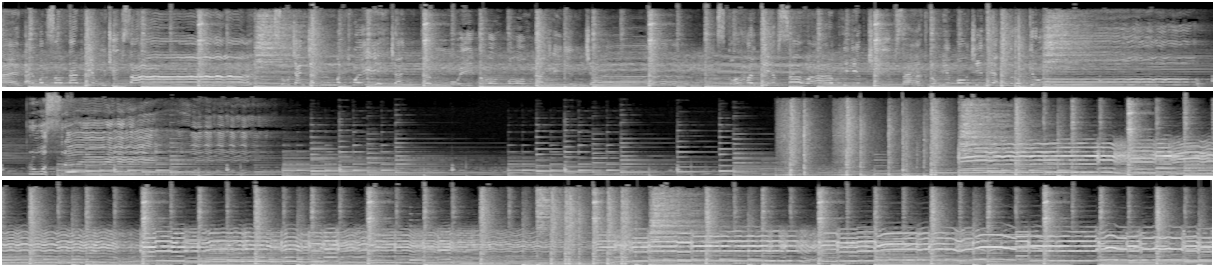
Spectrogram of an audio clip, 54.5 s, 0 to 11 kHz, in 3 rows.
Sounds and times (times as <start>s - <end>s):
Music: 0.0s - 54.4s.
